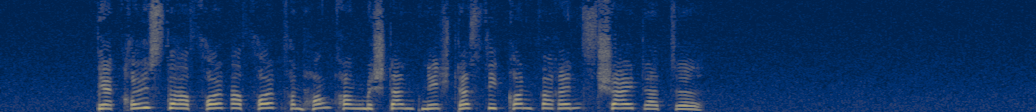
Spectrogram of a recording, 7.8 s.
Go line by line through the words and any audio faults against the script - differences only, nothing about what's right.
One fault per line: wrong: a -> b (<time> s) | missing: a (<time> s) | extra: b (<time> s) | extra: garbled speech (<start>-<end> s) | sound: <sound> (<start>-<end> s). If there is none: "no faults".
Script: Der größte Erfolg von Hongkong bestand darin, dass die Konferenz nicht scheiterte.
extra: Erfolg (1.7 s)
wrong: darin -> nicht (3.1 s)
missing: nicht (4.5 s)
